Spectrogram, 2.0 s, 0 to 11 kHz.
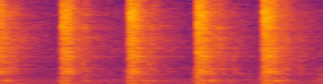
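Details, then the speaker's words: Hyster R80 forklift diesel injector on a pop tester, raised toward 3,000 PSI: sharp hissing bursts about every 0.4 seconds with crisp chatter and a fine fog; injector is worn out but will run, slightly smoky. "And you can see a really nice fog coming out of there now. That's what you want. We're getting closer to it operating correctly now."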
